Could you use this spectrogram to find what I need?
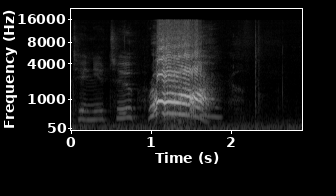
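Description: A young woman shrieks with excitement close to a microphone.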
